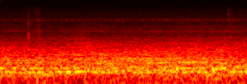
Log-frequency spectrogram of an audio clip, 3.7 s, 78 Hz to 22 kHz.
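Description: A 2002 Ford Taurus SES engine drones loudly and steadily while driving, a continuous low rumble with road noise heard from inside the car and no distinct breaks.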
